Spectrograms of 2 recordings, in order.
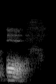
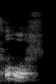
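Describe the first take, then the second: First: Said in the usual way. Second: "off" said posh, like orf, with a long open vowel; "off" said the royal way, as orf. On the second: Shown as a demonstration. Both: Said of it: "One who says "off" instead of "off".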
